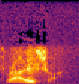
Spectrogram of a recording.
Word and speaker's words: ruach: The word for spirit is Ra'ushua, and it's spelled R-U-A-C-H.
